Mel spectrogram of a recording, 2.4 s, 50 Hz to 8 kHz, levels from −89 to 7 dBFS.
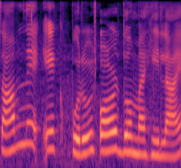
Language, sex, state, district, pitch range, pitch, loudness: Hindi, female, Maharashtra, Pune, 220-290 Hz, 260 Hz, -18 LUFS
